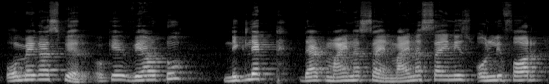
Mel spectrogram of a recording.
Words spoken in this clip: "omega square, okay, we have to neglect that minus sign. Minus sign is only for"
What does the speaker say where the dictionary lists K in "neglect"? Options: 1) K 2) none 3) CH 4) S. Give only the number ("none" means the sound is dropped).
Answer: 1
